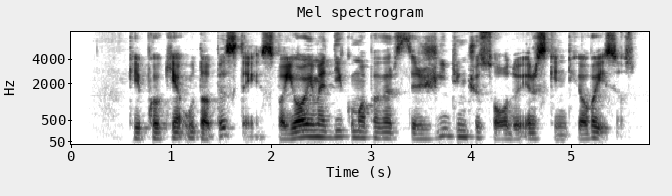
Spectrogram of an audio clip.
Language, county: Lithuanian, Klaipėda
